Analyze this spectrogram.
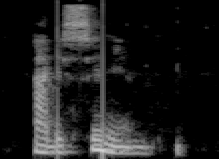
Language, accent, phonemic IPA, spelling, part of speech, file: English, Southern England, /ˌæb.ɪˈsɪn.ɪ.ən/, Abyssinian, adjective / noun / proper noun, LL-Q1860 (eng)-Abyssinian.wav
- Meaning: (adjective) 1. Of or pertaining to Ethiopia or its inhabitants; Ethiopian 2. Of or pertaining to the Abyssinian Church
